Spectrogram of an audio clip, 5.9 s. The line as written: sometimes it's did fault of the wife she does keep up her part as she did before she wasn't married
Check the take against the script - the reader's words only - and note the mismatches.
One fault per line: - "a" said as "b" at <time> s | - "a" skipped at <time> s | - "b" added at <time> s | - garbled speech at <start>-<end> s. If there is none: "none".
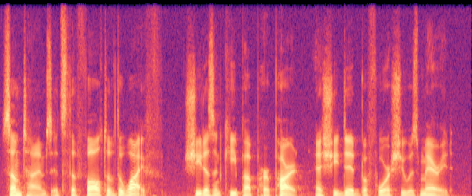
- "did" said as "the" at 0.8 s
- "does" said as "doesn't" at 2.5 s
- "wasn't" said as "was" at 5.0 s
